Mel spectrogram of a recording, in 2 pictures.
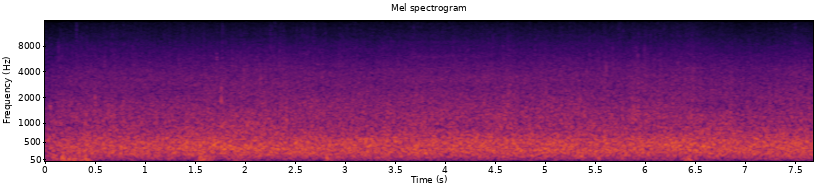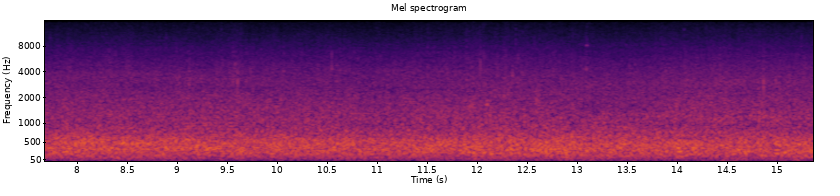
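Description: Steady rush of whitewater from a mountain creek flowing hard and high, at about 500 cfs.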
